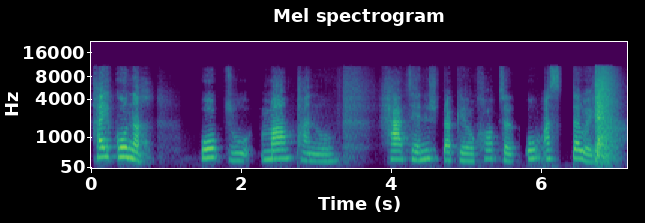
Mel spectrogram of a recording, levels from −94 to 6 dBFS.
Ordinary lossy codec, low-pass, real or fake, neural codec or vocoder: AAC, 48 kbps; 10.8 kHz; fake; codec, 16 kHz in and 24 kHz out, 0.4 kbps, LongCat-Audio-Codec, fine tuned four codebook decoder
